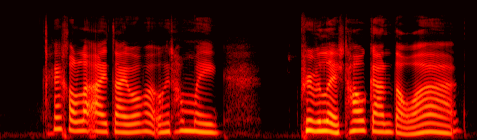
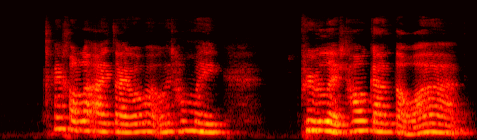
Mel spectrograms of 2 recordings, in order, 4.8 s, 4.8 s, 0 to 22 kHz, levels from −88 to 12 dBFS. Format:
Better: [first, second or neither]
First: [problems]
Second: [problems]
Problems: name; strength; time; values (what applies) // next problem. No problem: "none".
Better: first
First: none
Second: off-mic speech; far // room echo; very slight; dies away in 0.3 s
